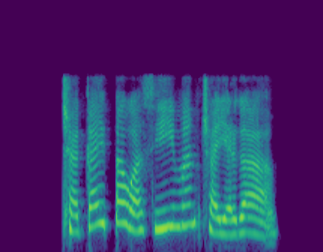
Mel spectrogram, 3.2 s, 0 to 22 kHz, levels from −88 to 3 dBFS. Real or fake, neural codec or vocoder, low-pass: fake; vocoder, 22.05 kHz, 80 mel bands, WaveNeXt; 7.2 kHz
